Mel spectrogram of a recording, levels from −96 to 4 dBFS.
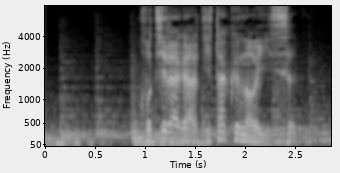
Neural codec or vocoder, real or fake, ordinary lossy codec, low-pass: none; real; none; none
